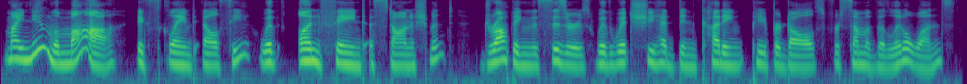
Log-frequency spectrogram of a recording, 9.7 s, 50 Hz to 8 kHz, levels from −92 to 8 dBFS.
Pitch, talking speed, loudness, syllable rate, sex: 180 Hz, 155 wpm, -21 LUFS, 4.5 syllables/s, female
